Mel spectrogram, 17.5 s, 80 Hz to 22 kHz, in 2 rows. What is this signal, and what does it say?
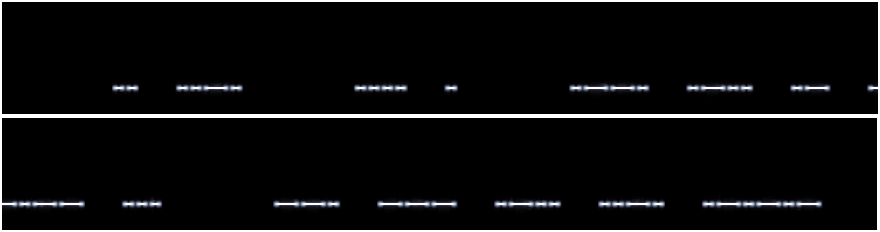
Morse code, heard as a keyed tone, about 18 wpm, spaced as for 12 wpm, 1000 Hz. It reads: IF HE PLAYS GOLF.
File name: qotdfiles / 12wpm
